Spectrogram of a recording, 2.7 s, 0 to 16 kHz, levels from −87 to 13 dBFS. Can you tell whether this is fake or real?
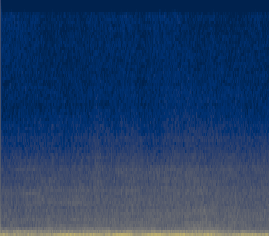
fake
